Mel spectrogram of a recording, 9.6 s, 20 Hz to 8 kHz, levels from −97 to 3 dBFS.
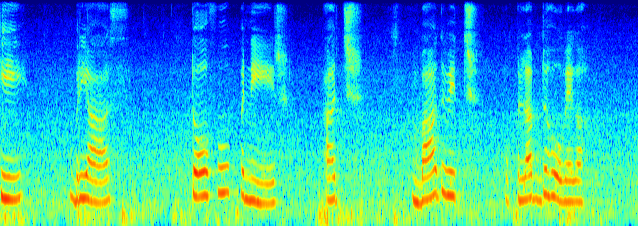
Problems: constant background noise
